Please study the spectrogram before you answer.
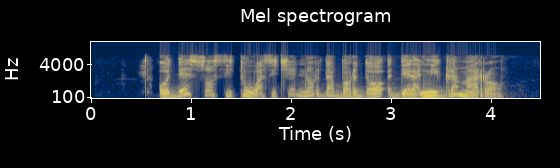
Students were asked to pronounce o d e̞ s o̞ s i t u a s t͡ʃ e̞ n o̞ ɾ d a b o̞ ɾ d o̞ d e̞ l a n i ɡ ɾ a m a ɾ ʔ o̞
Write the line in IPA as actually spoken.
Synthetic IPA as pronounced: o d e̞ s o̞ s i t u a s t͡ʃ e̞ n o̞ ɾ d a b o̞ ɾ d o̞ d e̞ l a n i ɡ ɾ a m a ɾ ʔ o̞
